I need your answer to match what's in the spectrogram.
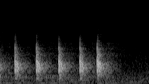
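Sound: knocking on a door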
